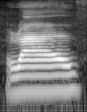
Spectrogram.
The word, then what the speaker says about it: raspberry: last but not least word raspberry um repeat razberry what is a raspberry a raspberry is a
